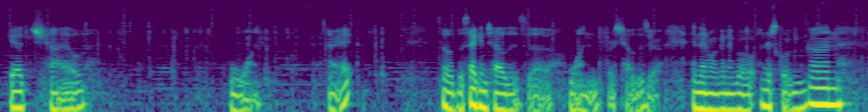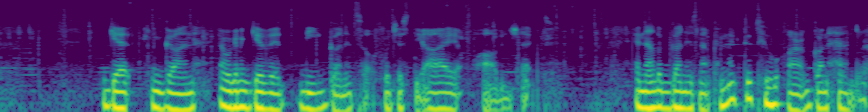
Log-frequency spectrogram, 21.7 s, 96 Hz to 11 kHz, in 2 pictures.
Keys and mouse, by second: 0.0-3.2 typing, 3.5 ctrl+s, 4.7 Return, 9.0-11.7 typing, 12.7 Return, 13.3 shift+9, 15.8-18.0 typing, 18.4 ctrl+s, 20.6 click.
